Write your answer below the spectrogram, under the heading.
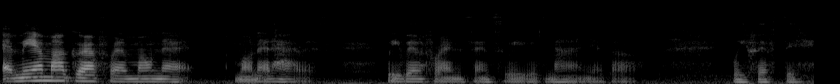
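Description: Speaking at a fairly slow pace with an American accent, a woman leaves long, frequent pauses while her loudness swings widely and the room echoes audibly. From Brooklyn, New York (Crown Heights). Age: 50s. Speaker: longtime Brooklyn resident sharing life story. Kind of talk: oral history interview. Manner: conversational, with frequent hesitations.

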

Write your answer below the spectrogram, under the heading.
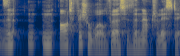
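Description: Over a silent background in a very clean recording, a man talks at a moderate pace with lively intonation in a plain, everyday voice. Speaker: podcast co-host. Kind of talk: casual chat.

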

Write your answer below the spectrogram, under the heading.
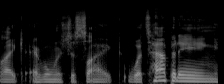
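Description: Speaking fairly quickly with a US Midwestern accent, a man shows vocal fry in a dry, close sound with no echo. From southeast Kansas (Coffeyville). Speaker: political science professor. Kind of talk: casual interview. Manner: animated.

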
